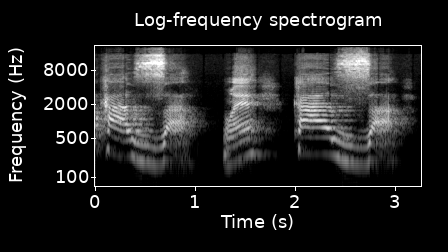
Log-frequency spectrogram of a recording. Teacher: O som de um S entre duas vogais fica com som de Z.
